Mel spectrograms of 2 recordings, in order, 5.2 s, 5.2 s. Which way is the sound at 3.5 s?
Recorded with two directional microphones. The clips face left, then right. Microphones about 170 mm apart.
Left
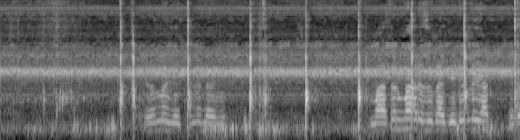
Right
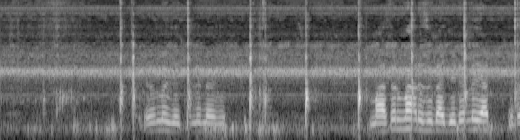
50° right (ahead or behind).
